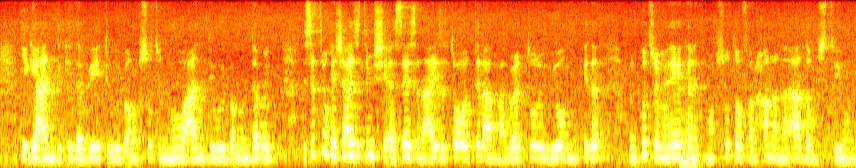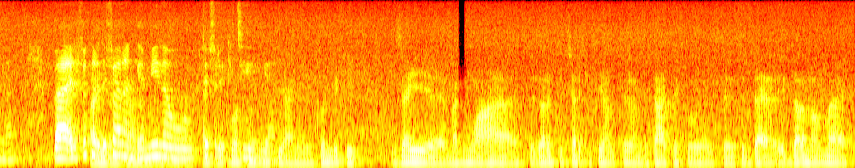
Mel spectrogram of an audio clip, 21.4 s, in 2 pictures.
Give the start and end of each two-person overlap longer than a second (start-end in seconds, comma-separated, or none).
11.8-14.3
